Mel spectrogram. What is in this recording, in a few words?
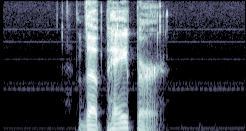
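"the paper", English, male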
